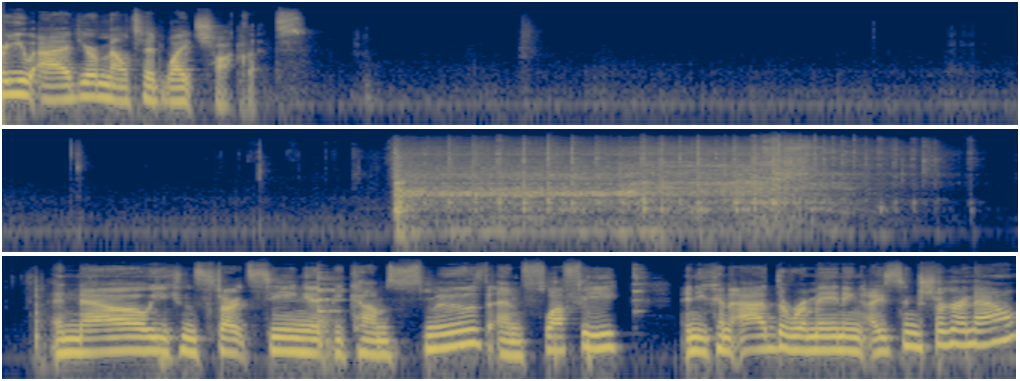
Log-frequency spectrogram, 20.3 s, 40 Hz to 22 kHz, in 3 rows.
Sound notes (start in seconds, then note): 9.3 mixer whirring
